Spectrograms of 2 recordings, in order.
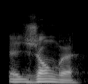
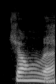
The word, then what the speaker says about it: genre: from French and so we try as English people to pronounce it in a French way and the pronunciation isre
